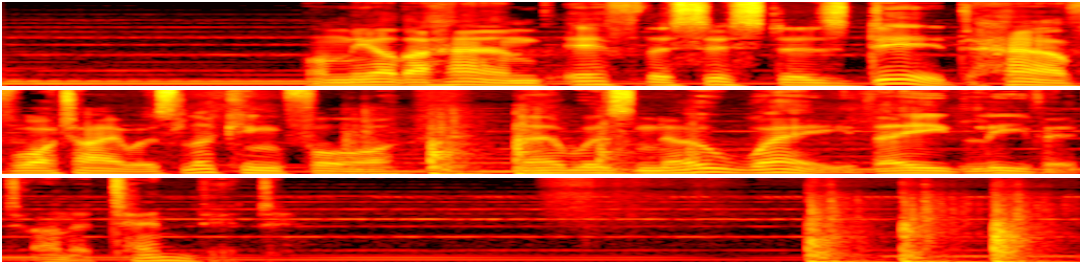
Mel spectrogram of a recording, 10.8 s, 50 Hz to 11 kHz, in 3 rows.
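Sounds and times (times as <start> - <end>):
speech: 1.0 - 8.2
hand pounding: 4.7 - 6.1, 9.9 - 10.7.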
